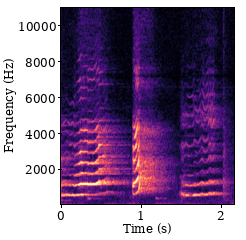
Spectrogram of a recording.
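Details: Dog "talking" indoors: a sustained, high, harmonic whine, then a sharp, brief yelp-like bark, followed by another steady whining note.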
